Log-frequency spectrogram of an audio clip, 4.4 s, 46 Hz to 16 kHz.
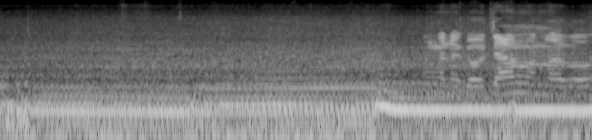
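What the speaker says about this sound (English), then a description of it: "So this is a downshift with all the bars" A BMW M3 with a DCT gearbox and loud exhaust drones steadily inside a tunnel, then its pitch steps up sharply as it downshifts. Someone talks over the engine.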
